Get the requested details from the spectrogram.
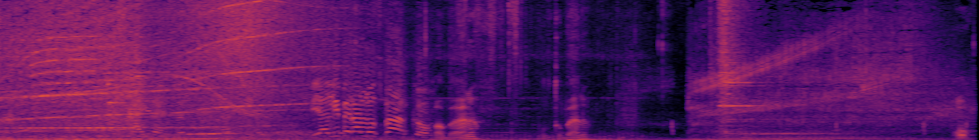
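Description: Electronic menu sounds whoosh and chime.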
